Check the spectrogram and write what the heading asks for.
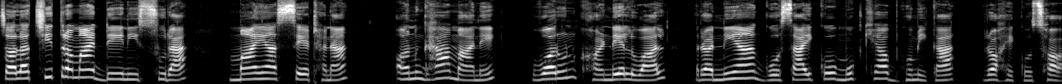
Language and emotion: Nepali, neutral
